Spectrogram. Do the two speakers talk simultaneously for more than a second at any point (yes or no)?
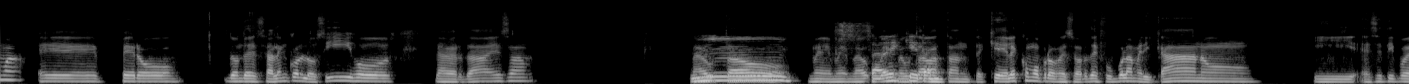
yes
